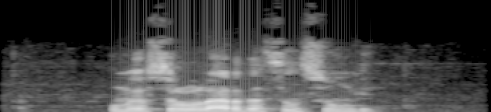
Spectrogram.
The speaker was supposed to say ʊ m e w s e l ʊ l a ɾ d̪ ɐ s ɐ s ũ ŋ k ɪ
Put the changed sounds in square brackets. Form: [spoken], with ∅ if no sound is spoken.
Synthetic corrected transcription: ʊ m e w s e l [u] l a ɾ d̪ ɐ s [ɐ̃] s ũ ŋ [ɡ] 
